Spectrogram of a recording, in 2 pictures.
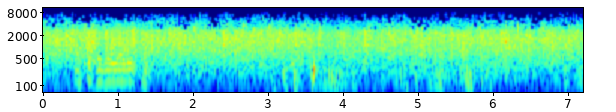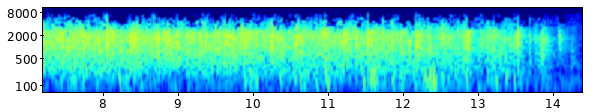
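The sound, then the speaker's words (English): Audience clapping hands in welcome at a religious gathering. Many hands keep up a dense patter at an even level, which tapers away near the end. “Put your hand together and welcome the Lord.”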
